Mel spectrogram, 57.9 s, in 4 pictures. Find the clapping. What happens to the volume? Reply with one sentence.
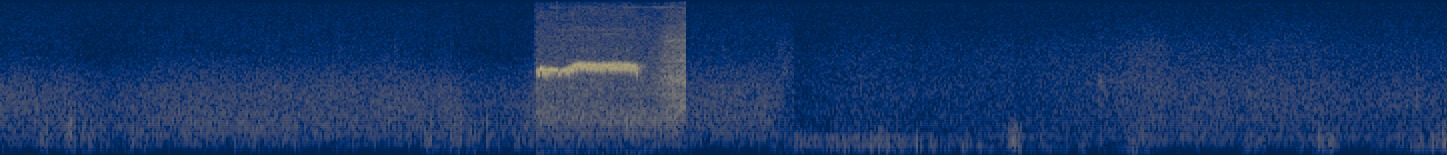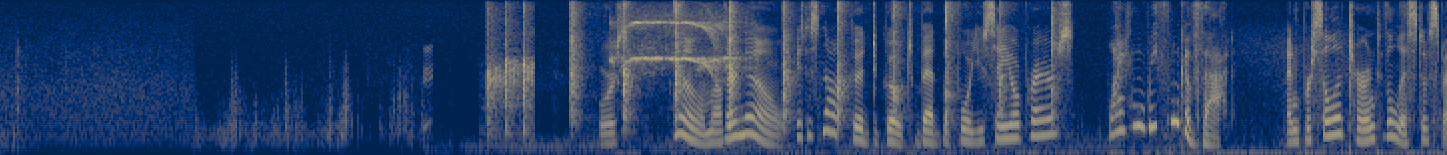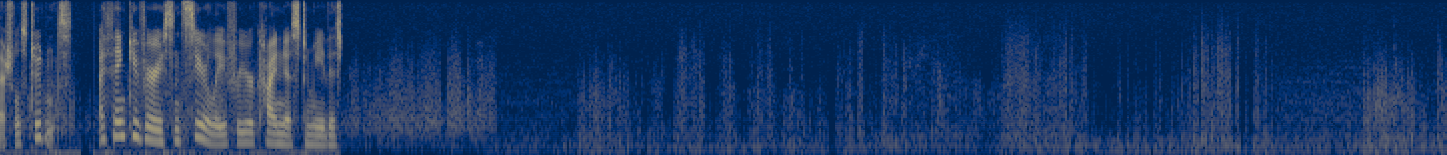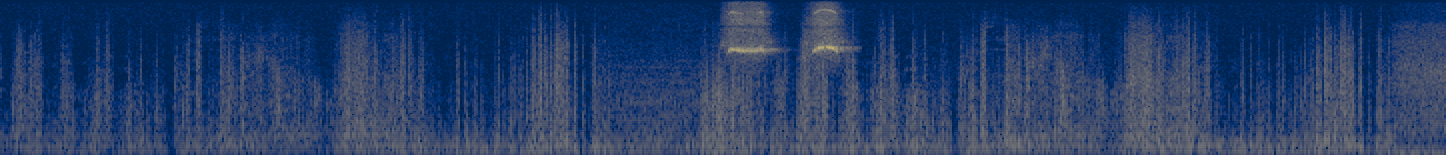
The volume of the clapping goes up, then down.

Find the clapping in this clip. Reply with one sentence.
You can hear the clapping from 19.3 to 25.1 s.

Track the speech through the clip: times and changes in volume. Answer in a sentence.
You can hear the speech from 20.4 to 32.4 s, at a steady volume.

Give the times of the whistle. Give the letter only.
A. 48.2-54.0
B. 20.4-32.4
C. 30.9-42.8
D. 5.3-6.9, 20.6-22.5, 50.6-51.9
D.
